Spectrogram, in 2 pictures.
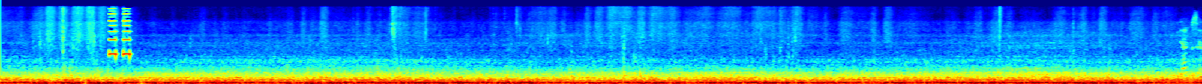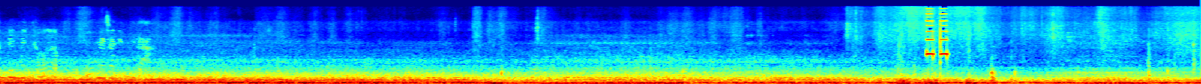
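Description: Steady low rumble of a car driving along a road, heard from inside the cabin. A short high electronic beep sounds near the start and again near the end.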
